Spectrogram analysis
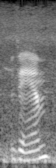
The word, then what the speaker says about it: vam: And the Sanskrit mantra for this one is VAM, V-A-M, VAM, I guess, but it's pronounced VAM.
